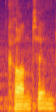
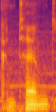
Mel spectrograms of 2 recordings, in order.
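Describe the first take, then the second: First: The stress is on the first syllable. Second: The stress is on the second syllable. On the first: It is the noun. "with stress on the first syllable is the noun" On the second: It is the adjective. "the adjective with the stress on the second syllable"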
